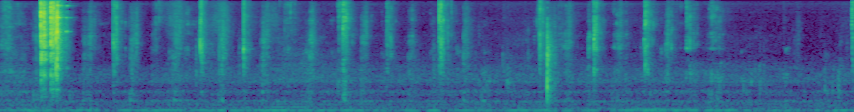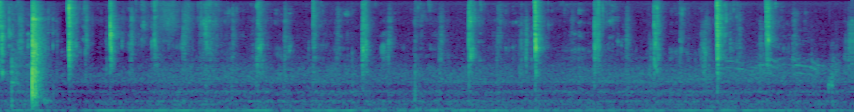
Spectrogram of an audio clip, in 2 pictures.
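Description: Close-up chewing and mouth sounds of a person eating steamed dumplings, with small wet clicks throughout. A few sharper knocks stand out, the loudest about eleven seconds in.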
